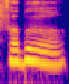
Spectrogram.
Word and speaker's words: Faubourg: They even tell you on the window, like how to pronounce it. It's a lot simpler than how it's spelled because it's spelled Faubourg. Okay. And I think, you know, just supposed to roll off your tongue like Faubourg.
